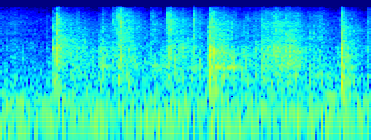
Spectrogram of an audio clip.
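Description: Close handling noise: a run of short, irregular scratchy clicks and rustles as cloth and a hand move against the phone.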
